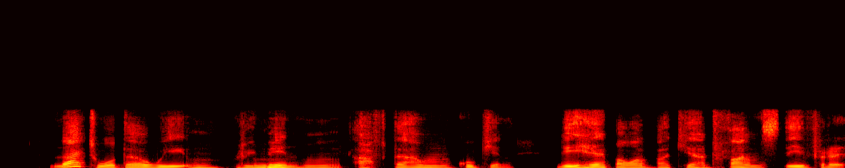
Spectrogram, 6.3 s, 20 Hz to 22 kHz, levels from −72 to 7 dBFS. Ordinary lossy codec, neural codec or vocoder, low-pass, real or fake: none; codec, 16 kHz, 0.8 kbps, ZipCodec; none; fake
